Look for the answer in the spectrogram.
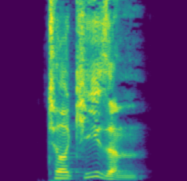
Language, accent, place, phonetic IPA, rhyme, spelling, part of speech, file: German, Germany, Berlin, [tʏʁˈkiːzm̩], -iːzm̩, türkisem, adjective, De-türkisem.ogg
- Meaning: strong dative masculine/neuter singular of türkis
